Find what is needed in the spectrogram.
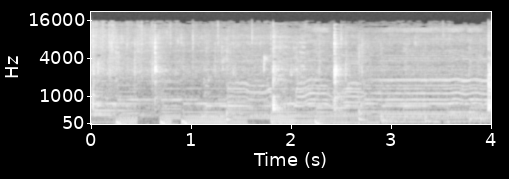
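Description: Chopped garlic sizzling as it drops into hot oil in a wok, with three sharp clinks of a metal spoon scraping food off an enamel plate.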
